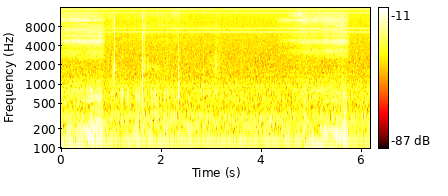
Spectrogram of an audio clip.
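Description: A Boston Terrier snores in long, low rumbling breaths with a raspy, airy hiss at each end.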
